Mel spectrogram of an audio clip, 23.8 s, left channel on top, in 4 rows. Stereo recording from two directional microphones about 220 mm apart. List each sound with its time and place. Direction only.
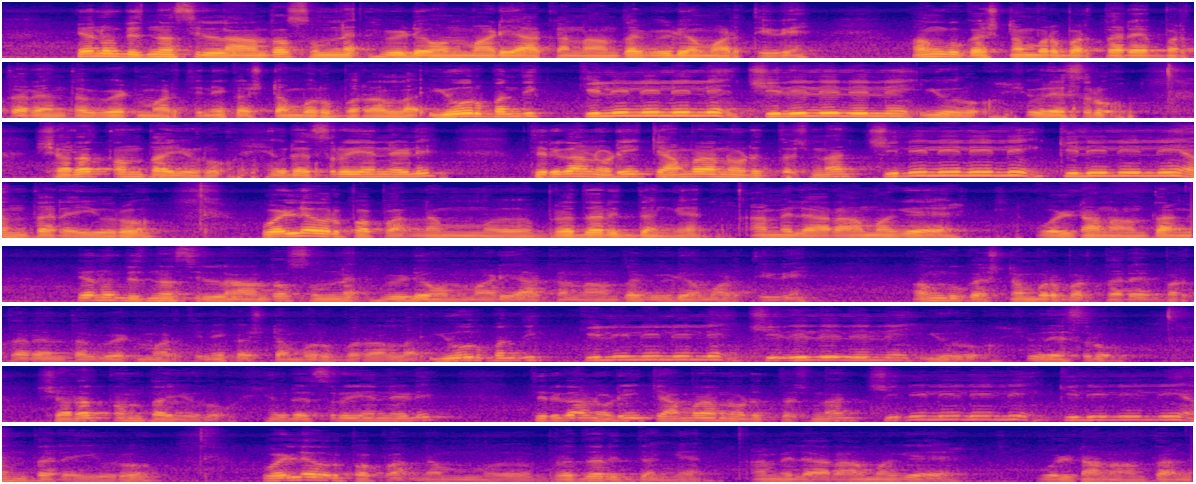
0.3 s a man's voice: 40° left (ahead or behind)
